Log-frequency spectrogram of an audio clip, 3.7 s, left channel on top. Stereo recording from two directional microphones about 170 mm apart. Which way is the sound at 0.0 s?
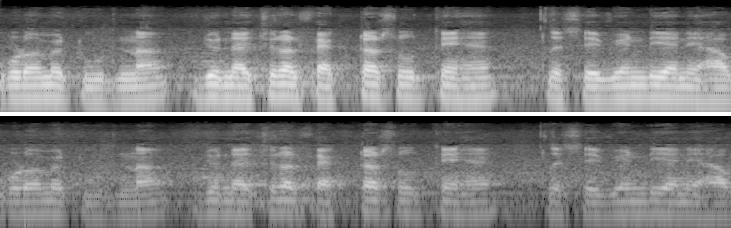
30° left (ahead or behind).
